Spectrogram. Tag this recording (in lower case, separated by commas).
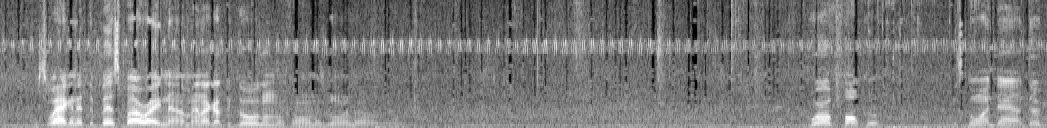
speech, outside, urban or man-made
